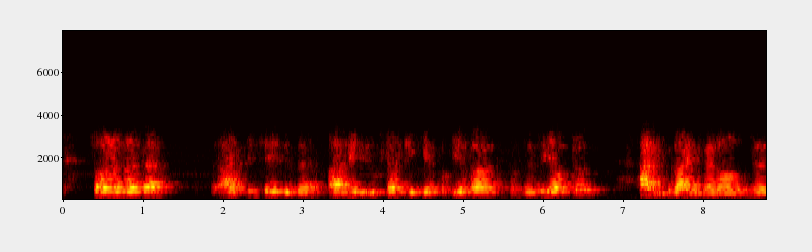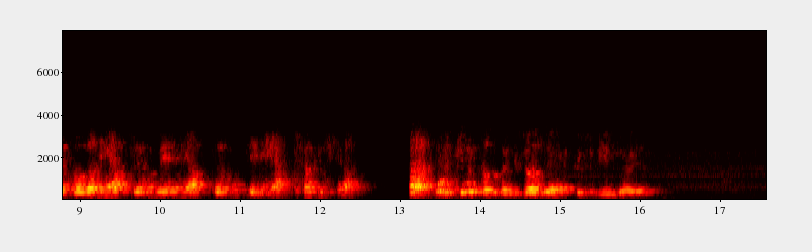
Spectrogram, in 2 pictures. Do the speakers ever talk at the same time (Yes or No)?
No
